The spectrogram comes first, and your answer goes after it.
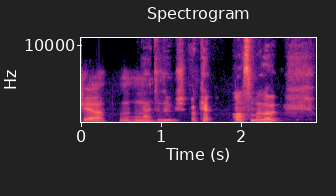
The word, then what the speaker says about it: Praia da Luz: It's Pride Deluge? Is that how I pronounce it? Praia de Luz, yeah. Pride Deluge.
